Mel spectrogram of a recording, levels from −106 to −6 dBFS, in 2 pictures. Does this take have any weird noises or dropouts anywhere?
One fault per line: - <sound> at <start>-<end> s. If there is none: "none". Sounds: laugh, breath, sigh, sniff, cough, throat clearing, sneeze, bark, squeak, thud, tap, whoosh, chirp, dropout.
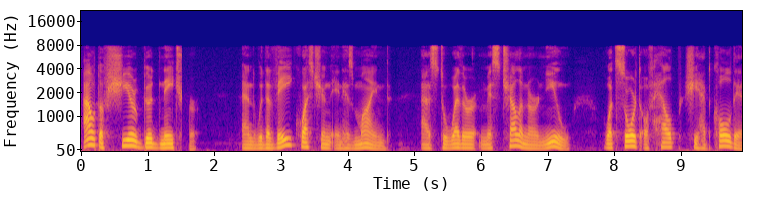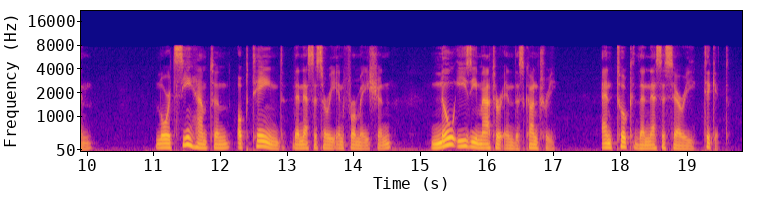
- dropout at 1.5-1.6 s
